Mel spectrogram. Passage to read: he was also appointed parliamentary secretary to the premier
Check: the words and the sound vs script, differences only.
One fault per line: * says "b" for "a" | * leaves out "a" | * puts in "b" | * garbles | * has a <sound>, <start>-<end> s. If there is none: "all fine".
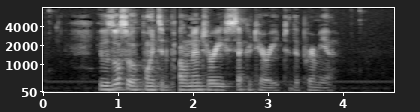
* has a dropout, 1.8-1.8 s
